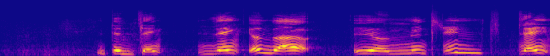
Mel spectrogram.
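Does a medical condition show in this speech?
Yes: cerebral palsy.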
